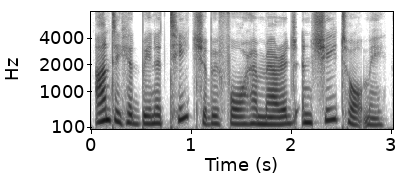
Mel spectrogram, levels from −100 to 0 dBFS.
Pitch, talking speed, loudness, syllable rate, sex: 205 Hz, 240 wpm, -19 LUFS, 6.3 syllables/s, female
